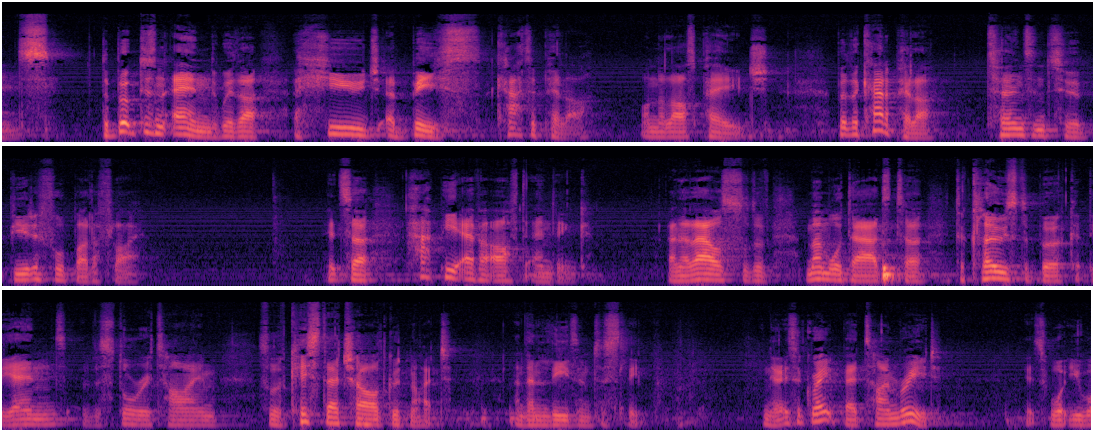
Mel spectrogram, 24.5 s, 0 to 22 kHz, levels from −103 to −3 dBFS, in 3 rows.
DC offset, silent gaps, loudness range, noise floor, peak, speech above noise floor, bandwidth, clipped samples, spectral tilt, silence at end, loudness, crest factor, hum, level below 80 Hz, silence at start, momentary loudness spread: under 0.1%; none; 8 LU; -73 dBFS; -14 dBFS; 35 dB; 16.5 kHz; under 0.1%; -3.5 dB/octave; 0 s; -38 LUFS; 26 dB; none; -74 dBFS; 0 s; 17 LU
